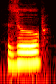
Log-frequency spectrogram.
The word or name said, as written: zup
